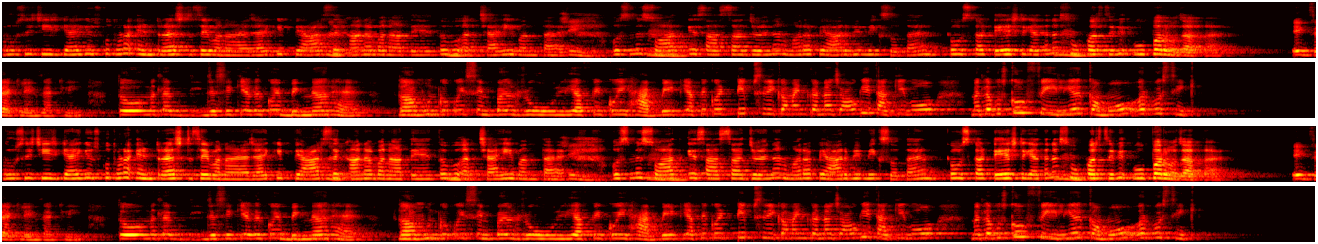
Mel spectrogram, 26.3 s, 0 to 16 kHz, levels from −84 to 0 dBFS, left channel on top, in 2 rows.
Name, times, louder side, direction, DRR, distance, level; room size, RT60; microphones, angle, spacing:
voice 1, 0.0-12.2 17.1-17.4, right 4 dB, 45° right, 6 dB, 0.5 m, -34 dB
voice 2, 5.4-6.0 6.4-6.9 10.5-10.9 12.9-16.7 17.1-25.1, right 1 dB, 10° left, 9 dB, 0.4 m, -36 dB
12.0 x 5.8 x 3.4 m, 1.1 s
head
